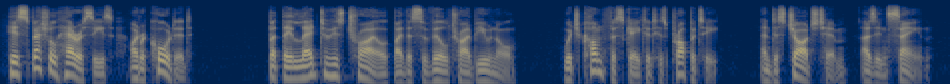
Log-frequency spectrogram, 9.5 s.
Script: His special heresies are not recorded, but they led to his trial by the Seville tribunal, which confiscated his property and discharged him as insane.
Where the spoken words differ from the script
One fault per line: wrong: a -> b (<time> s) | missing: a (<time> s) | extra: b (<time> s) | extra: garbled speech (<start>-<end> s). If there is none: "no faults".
missing: not (1.4 s)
